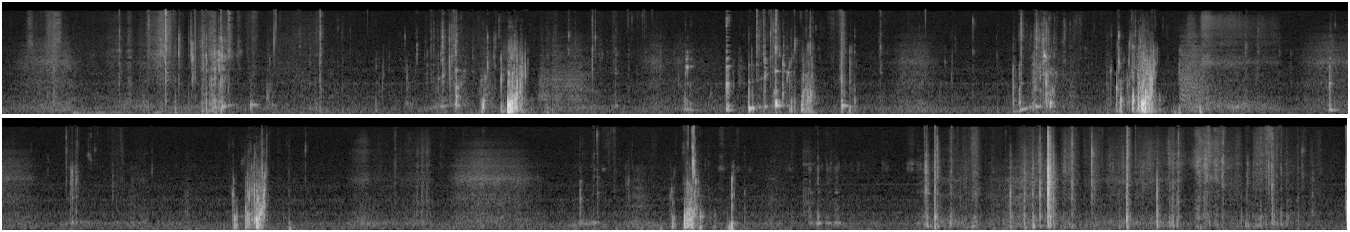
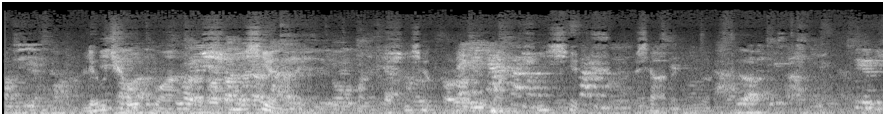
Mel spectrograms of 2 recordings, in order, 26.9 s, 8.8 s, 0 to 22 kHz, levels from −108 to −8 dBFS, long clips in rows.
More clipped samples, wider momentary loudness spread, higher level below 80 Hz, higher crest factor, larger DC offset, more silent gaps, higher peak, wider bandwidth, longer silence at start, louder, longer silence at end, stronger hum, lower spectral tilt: neither; first, 30 LU vs 16 LU; second, -62 dBFS vs -34 dBFS; first, 38 dB vs 20 dB; neither; neither; about the same, -2 dBFS vs -4 dBFS; about the same, 16.5 kHz vs 16.5 kHz; first, 0.45 s vs 0 s; second, -38 LUFS vs -24 LUFS; first, 0.7 s vs 0 s; neither; about the same, -4.5 dB/octave vs -5 dB/octave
